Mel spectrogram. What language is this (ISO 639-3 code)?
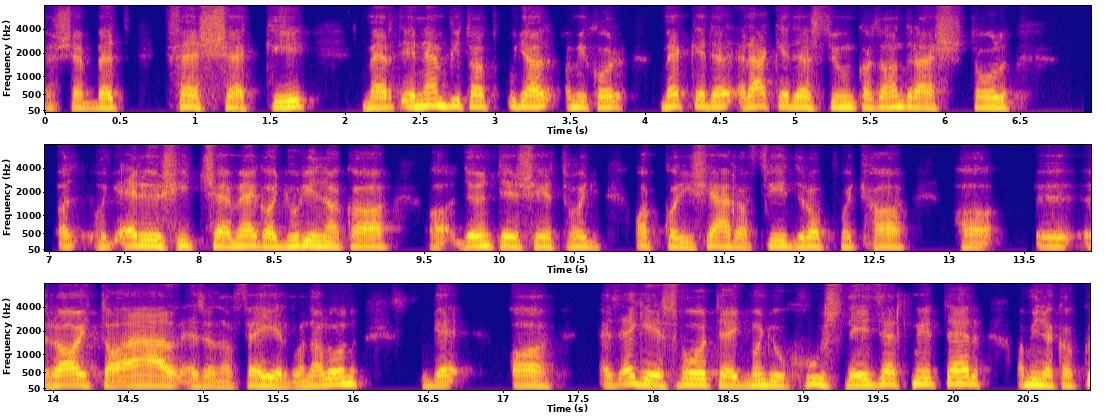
hun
